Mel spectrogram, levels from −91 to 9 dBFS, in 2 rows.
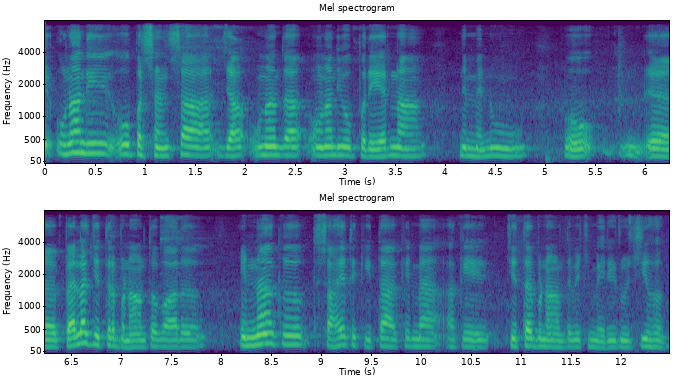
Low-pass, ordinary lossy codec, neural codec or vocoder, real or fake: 7.2 kHz; none; vocoder, 44.1 kHz, 128 mel bands every 512 samples, BigVGAN v2; fake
